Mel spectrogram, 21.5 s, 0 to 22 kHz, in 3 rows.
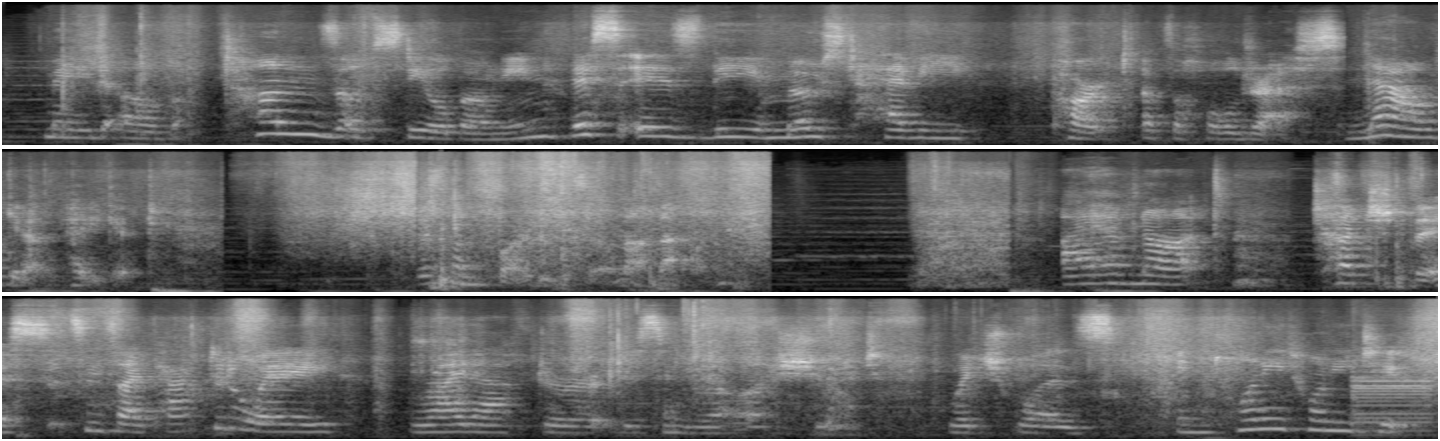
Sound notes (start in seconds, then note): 8.6 more box sliding; 11.0 scissors on box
